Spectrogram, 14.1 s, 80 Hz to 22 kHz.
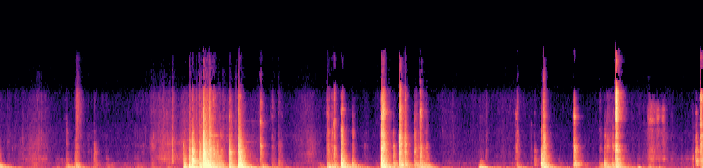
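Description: Metal clunks, scrapes and clicks of a door stop arm being worked through the slot in a 1952 Ford F1 truck door and lined up for its pin. A louder rattling clatter comes about four seconds in, then a string of sharp knocks.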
